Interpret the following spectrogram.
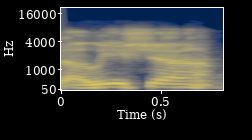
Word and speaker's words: Alicia: alicia alicia yeah no we pronounce it alicia other people pronounce it a little differently okay anyway welcome aboard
